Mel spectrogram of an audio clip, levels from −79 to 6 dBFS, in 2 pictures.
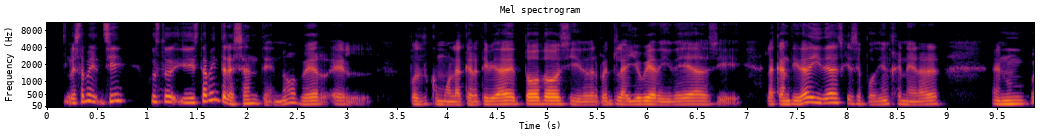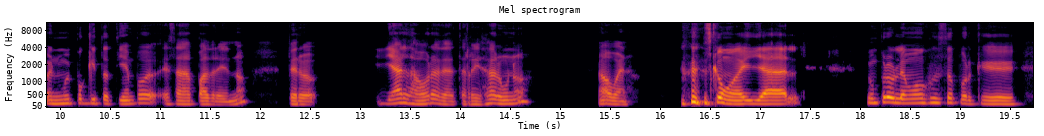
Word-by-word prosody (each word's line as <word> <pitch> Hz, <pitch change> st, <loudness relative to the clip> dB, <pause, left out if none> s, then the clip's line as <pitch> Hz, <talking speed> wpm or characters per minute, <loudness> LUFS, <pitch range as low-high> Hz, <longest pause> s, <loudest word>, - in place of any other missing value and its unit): está 165 Hz, +5 st, -2 dB
bien, 225 Hz, -5 st, -2 dB
sí, 250 Hz, +6 st, -2 dB, 0.2 s
justo, 220 Hz, 0 st, 0 dB
y 180 Hz, -, -3 dB
estaba 235 Hz, +10 st, +1 dB
interesante, 150 Hz, -, -1 dB
¿no? 180 Hz, -5 st, -4 dB
Ver 130 Hz, 0 st, 0 dB
el, -, -, -7 dB, 0.3 s
pues, 125 Hz, 0 st, -5 dB
como 120 Hz, -3 st, -4 dB
la 115 Hz, 0 st, -1 dB
creatividad 120 Hz, +1 st, 0 dB
de 135 Hz, -1 st, +3 dB
todos, 130 Hz, 0 st, +3 dB
y 115 Hz, -, -4 dB
de 110 Hz, -, -4 dB
repente 125 Hz, +4 st, -6 dB
la 120 Hz, -, +1 dB
lluvia 125 Hz, +1 st, +3 dB
de 115 Hz, -, -3 dB
ideas, 125 Hz, +2 st, -2 dB
y 170 Hz, 0 st, -12 dB, 0.2 s
la 120 Hz, -, -2 dB
cantidad 125 Hz, +4 st, +1 dB
de 200 Hz, -, +4 dB
ideas 180 Hz, 0 st, +1 dB
que 155 Hz, -, -8 dB
se 140 Hz, -1 st, -7 dB
podían 125 Hz, +1 st, -6 dB
generar 125 Hz, +1 st, -3 dB, 0.5 s
en 130 Hz, -2 st, -2 dB
un 135 Hz, +2 st, 0 dB
en 145 Hz, 0 st, -1 dB
muy 155 Hz, +1 st, -2 dB
poquito 155 Hz, -3 st, -4 dB
tiempo 140 Hz, +5 st, -2 dB
estaba 125 Hz, 0 st, -2 dB
padre, 120 Hz, -3 st, -2 dB
¿no? 170 Hz, -, -5 dB, 0.4 s
Pero 120 Hz, -1 st, -1 dB, 0.5 s
ya 145 Hz, +4 st, +2 dB
a -, -, +4 dB
la 150 Hz, -6 st, -1 dB
hora 150 Hz, +4 st, 0 dB
de 125 Hz, -, -1 dB
aterrizar 125 Hz, +6 st, -3 dB
uno, 205 Hz, +11 st, -3 dB, 0.6 s
no, -, -, +1 dB
bueno, -, -, -4 dB, 0.7 s
es 165 Hz, -, +2 dB
como 155 Hz, -9 st, +7 dB
ahí 135 Hz, +1 st, +4 dB
ya 135 Hz, 0 st, +7 dB, 0.8 s
un 175 Hz, -1 st, -2 dB
problemón 170 Hz, -3 st, +5 dB
justo 180 Hz, 0 st, -1 dB
porque, 130 Hz, -4 st, 0 dB
135 Hz, 180 wpm, -21 LUFS, 125-165 Hz, 0.8 s, como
